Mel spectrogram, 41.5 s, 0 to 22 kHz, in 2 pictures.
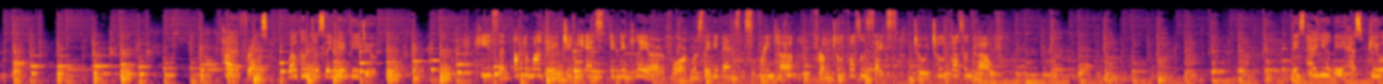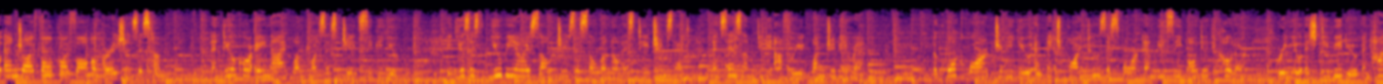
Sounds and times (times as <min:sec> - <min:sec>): Music: 0:00.0 - 0:41.4
Speech: 0:03.3 - 0:05.7, 0:07.1 - 0:15.0, 0:19.4 - 0:23.2, 0:23.9 - 0:26.8, 0:27.4 - 0:33.8, 0:34.8 - 0:41.4.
